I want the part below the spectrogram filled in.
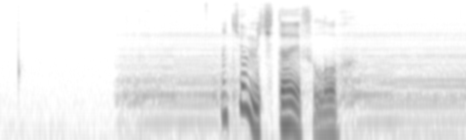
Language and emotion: Russian, sad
